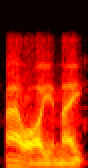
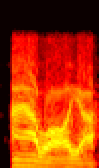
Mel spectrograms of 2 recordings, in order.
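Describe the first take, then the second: First: Said in the usual way. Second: A rough English impression, belted out; Wes. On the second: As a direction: lightly mimic a mate's loud, stretched hello. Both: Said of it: "I said that like Wes then".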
